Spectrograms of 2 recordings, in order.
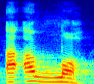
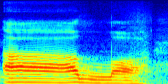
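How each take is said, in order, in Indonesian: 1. Vokal kedua dilunakkan dan dibaca pendek. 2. Vokal kedua dipanjangkan. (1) "bukan lagi"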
